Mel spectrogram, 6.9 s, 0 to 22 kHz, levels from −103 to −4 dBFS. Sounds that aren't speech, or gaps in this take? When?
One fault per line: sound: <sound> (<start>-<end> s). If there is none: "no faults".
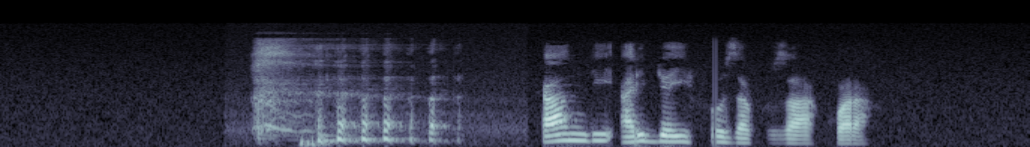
sound: laugh (1.7-3.1 s)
